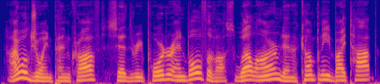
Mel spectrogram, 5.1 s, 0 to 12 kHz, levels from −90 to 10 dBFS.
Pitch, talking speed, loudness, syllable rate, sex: 165 Hz, 200 wpm, -16 LUFS, 5.1 syllables/s, male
